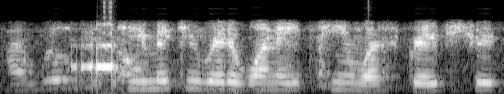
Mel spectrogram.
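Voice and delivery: ordinary delivery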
